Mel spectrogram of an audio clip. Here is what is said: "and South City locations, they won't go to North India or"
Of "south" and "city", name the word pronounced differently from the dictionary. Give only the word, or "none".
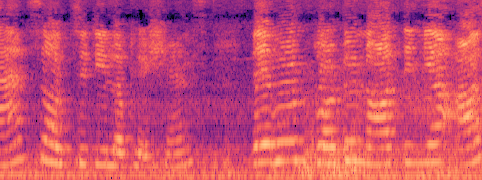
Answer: south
